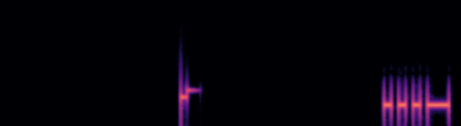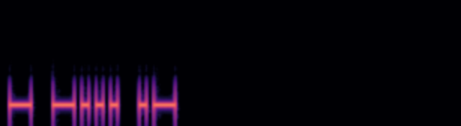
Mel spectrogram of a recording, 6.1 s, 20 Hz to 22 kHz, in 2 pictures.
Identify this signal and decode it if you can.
Morse code, heard as a keyed tone, about 25 wpm, 700 Hz. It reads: VTBA
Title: All Cut Numbers - 4-Digit 25wpm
